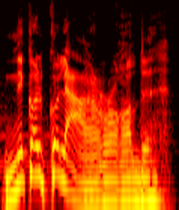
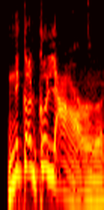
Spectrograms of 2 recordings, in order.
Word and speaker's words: Nicole Collard: Montfaucon, Saladin, Nicole Collard. That's how you pronounce it properly, chat, by the way. Nicole Collard.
